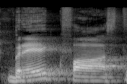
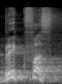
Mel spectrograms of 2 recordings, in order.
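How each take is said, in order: First: ब्रेकफास्ट slowly as brake-faast, two long vowels; wrong pronunciation. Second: ब्रेकफास्ट as BRIK-fust, short vowels; correct pronunciation. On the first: Teacher shows the common mistake, slow brake-faast. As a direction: draw out ay and aa in ब्रेकफास्ट. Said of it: "ब्रेकफास्ट नहीं होता है". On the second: Teacher models the right sound for learners, short BRIK-fust. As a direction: say ब्रेकफास्ट quick-vowelled, brik-fus with light ending. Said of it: "इसको बोलना है". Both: Shown as a demonstration.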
